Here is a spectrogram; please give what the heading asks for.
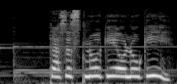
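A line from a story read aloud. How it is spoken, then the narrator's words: Called out. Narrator (German): rief sie noch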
